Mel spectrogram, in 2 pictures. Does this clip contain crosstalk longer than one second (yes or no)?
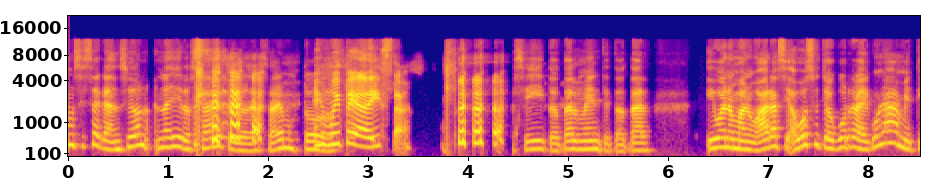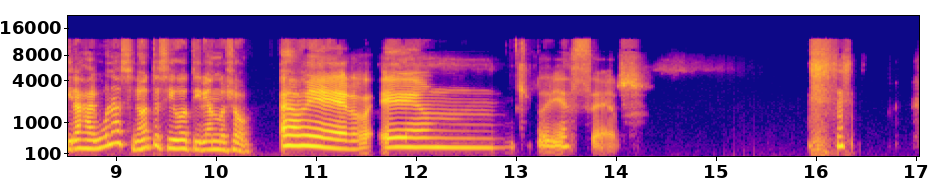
no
